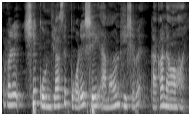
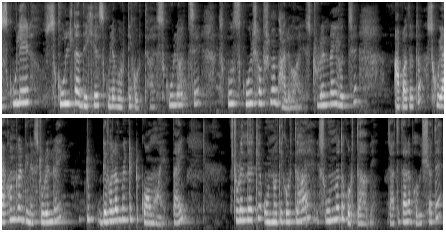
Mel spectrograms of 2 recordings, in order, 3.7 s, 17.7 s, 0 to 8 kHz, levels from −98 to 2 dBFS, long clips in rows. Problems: constant background noise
